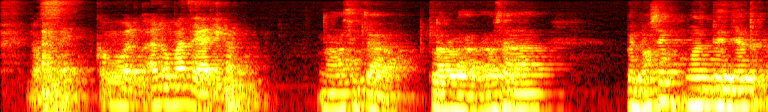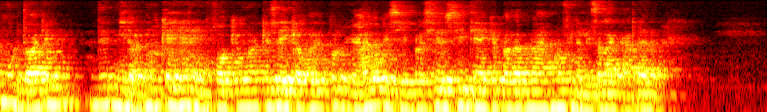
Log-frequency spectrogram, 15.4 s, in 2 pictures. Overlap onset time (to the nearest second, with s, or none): none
